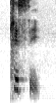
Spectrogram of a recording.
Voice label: "pressée", French

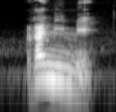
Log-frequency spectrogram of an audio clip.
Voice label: "Ranimer", French

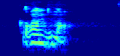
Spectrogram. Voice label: "grondements", French; rumbles

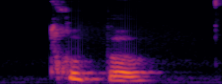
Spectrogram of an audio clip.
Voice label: "troupeau", French

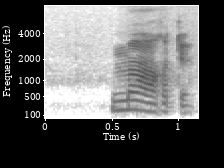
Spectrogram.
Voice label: "Mordent", French

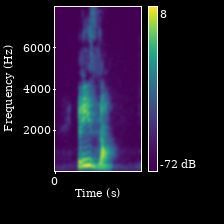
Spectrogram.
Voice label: "Brisants", French

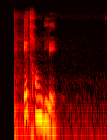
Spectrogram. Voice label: "etrangle", French

